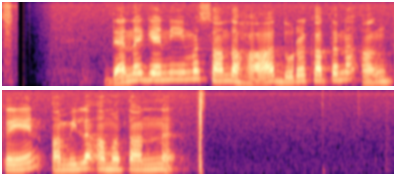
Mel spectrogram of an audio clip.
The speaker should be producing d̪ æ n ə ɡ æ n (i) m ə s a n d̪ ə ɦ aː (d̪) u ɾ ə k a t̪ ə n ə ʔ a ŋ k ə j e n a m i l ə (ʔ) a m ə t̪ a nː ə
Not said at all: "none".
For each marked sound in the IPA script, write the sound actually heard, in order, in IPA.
iː, d̪, ʔ

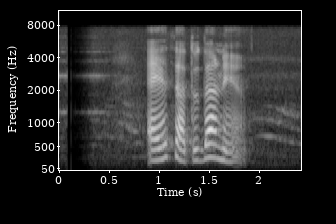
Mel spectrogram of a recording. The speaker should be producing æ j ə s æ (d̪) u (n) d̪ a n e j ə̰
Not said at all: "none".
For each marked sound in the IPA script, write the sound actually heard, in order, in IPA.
t̪, none

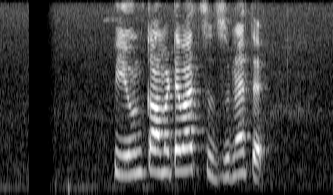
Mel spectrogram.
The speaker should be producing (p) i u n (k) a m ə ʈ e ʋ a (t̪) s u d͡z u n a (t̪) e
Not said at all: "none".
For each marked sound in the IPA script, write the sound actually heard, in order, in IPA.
p, k, t̪, t̪

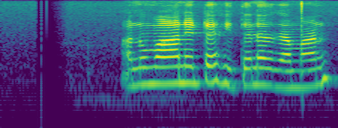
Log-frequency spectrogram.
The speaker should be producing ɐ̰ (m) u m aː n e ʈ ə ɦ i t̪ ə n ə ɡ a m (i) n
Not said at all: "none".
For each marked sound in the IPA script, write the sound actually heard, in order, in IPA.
n, a

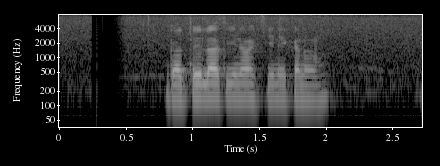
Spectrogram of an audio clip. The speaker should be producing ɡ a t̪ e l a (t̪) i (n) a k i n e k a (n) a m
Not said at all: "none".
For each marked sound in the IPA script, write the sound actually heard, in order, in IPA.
t̪, n, n

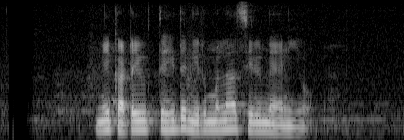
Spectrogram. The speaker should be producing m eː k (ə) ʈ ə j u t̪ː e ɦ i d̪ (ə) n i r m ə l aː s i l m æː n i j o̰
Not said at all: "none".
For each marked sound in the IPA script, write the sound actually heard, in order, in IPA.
a, ə

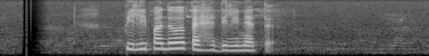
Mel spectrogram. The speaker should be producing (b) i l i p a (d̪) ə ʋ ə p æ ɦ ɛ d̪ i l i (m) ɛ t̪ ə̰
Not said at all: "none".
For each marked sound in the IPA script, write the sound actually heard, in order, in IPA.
p, d̪, n

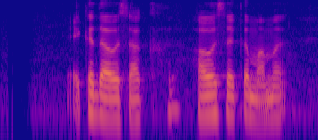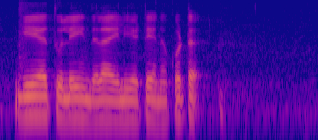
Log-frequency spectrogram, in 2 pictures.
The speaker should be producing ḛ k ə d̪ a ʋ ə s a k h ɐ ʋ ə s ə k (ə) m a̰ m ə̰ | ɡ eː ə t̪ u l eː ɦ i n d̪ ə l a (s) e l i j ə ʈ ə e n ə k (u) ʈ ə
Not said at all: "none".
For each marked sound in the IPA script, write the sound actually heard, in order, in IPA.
ə, none, o

